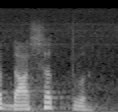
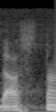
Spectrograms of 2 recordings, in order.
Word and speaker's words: दास्ता: ये इंद्रियों का दासत्व, इंद्रियों की दासता, उर्दू भाषा में कहें अपनी करुण दासता है, दासता दास्ता, थोड़ा फर्क है उच्चारण में। दास्ता माने अपनी करुण कहानी है, अनादिकाल से अपन दास बने रहे हैं, अब स्वामी की शरण में आए हैं।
